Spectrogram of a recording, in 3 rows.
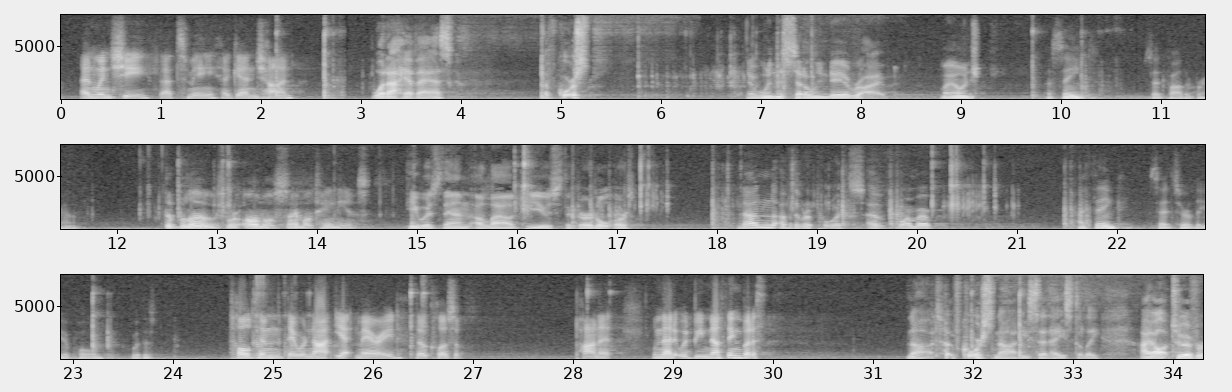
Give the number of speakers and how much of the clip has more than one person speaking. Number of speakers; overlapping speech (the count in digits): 7, no overlap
